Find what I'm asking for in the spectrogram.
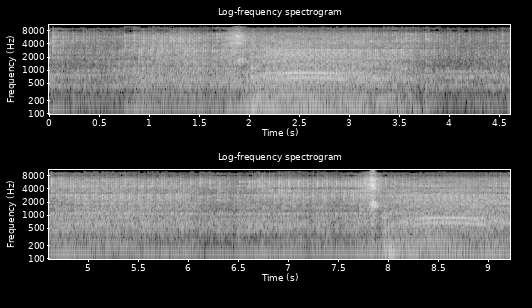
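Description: Petrol engine idling unevenly, speed hunting and stumbling with a couple of sharp catches; rough idle, cause not evident by ear.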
